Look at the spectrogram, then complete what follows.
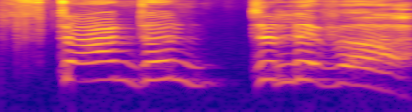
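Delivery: put-on highwayman voice, very loud, high-pitched bellowed shout. Retelling a story, repeating what she kept shouting, retelling a loud shout. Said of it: "Very loudly".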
